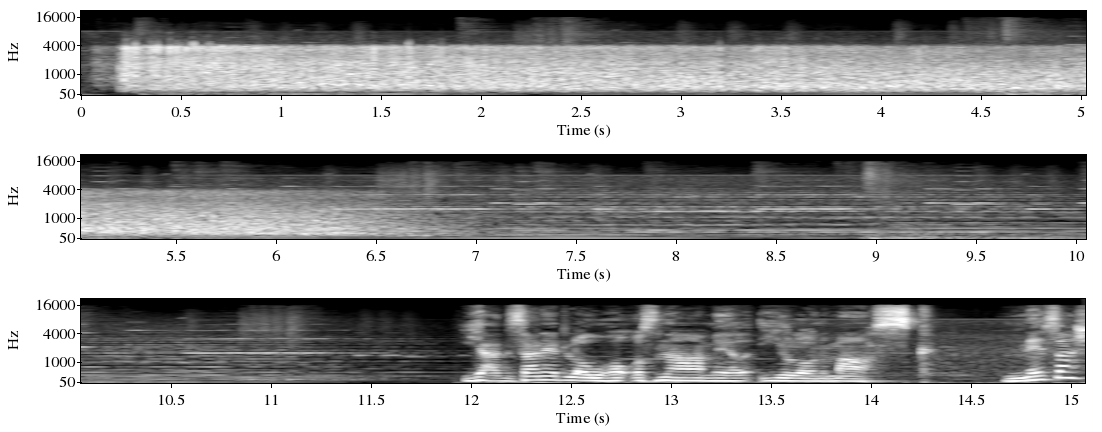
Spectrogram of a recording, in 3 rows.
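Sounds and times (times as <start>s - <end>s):
rocket engines firing during static fire: 0.0s - 7.0s
speech: 12.0s - 15.0s.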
